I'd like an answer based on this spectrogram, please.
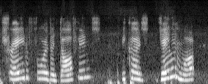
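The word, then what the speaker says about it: Jaylen Waddle: I think this is a really good trade for the Dolphins because Jalen Waddle. Did I say his name right? Jalen Waddle, yes.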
